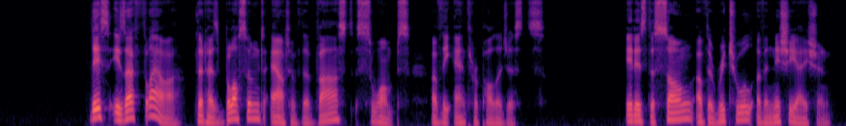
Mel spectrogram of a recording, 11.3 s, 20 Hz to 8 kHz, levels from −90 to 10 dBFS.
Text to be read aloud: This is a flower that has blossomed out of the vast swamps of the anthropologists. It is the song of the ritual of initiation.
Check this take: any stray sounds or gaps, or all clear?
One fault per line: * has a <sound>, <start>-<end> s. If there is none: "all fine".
all fine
